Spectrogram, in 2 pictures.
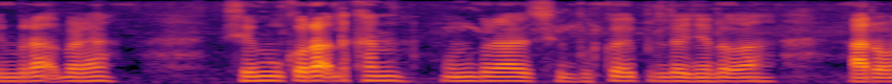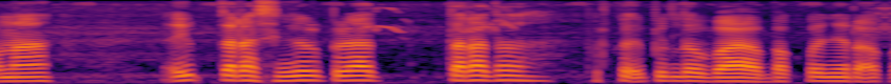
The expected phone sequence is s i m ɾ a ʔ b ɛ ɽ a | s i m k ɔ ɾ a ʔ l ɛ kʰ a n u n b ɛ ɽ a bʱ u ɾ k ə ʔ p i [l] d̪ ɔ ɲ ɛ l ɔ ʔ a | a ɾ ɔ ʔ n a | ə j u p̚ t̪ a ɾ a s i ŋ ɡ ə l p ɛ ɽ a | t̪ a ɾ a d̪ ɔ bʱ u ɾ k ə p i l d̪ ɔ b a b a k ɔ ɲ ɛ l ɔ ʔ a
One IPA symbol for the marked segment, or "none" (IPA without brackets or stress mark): l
